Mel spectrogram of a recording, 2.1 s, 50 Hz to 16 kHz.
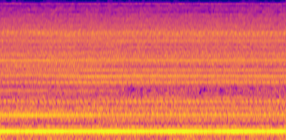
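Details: Pacific press brake with PC 800 control: steady, even mid-pitched hum with faint buzz, constant with no load changes; normal hydraulic pump running.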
